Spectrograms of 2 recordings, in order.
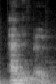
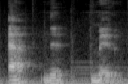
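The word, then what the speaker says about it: anemone: Então, animal, animal, animal. E aqui, além disso, a gente tem aqui o NE no final, ele vai ser meio que mudo também.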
